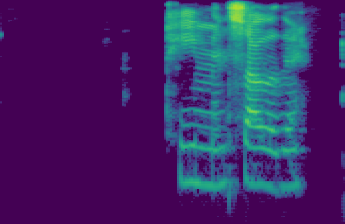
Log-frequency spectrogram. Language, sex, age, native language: Icelandic, female, 7, Icelandic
